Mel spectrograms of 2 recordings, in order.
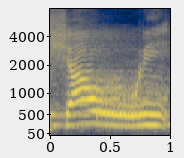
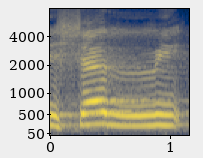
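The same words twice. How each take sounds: First: Syarri with lips pushed forward, heavy rounded r; wrong heavy ra. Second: Syarri with thin r, lips not pushed forward. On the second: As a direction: say syarri lightly, lips relaxed. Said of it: "Jangan maju bibirnya". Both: Shown as a demonstration.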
